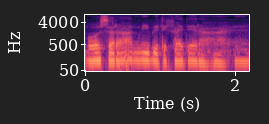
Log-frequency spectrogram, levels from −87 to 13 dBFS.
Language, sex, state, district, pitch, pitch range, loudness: Hindi, male, Arunachal Pradesh, Papum Pare, 115 Hz, 110-120 Hz, -18 LUFS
